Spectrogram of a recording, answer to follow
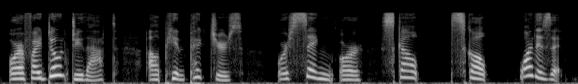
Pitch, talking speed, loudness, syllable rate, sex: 265 Hz, 155 wpm, -20 LUFS, 4.6 syllables/s, female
